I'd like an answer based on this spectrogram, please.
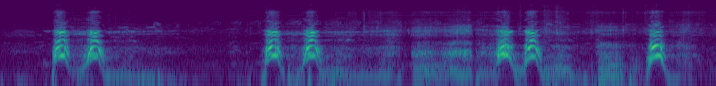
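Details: Dog barking in short paired bursts, two sharp barks close together, then a pause of about two seconds before the next pair, with a faint low rumble between barks.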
